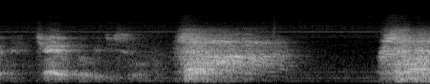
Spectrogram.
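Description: Soundtrack of a projected film trailer heard through the room's speakers: a man's voice, then two loud, noisy bursts about a second long each, the second as the title comes up.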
